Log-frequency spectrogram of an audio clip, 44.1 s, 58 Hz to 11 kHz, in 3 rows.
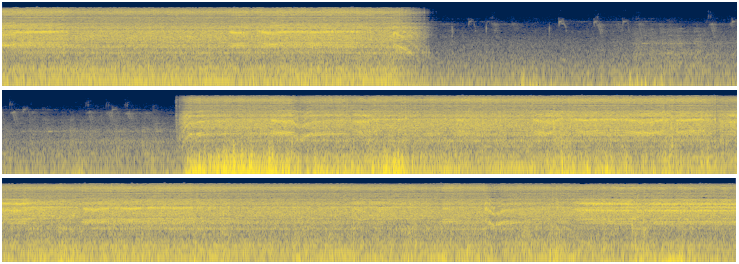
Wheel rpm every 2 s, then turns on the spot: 230, 230, 230, 220, 20, 0, 0, 0, 0, 140, 200, 230, 230, 230, 220, 220, 230, 230, 230, 200, 220, 210.
none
